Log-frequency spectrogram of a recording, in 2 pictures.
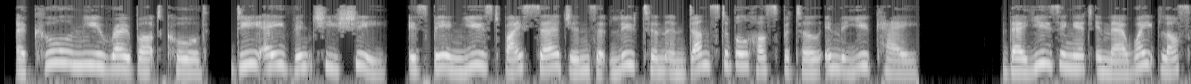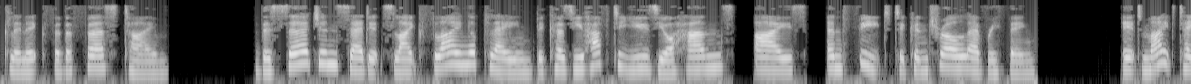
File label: English Newsroom Upper Intermediate SLOW Reading; New Robotic System Speeds Up Weight Loss Surgeries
